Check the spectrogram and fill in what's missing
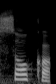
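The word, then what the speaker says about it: Zuko: В английском, кстати, его имя так произносится, как Сака. Сака. – Нет, ты путаешь Соко. – О, Соко, я да, перепутал, да, да, да извините.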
